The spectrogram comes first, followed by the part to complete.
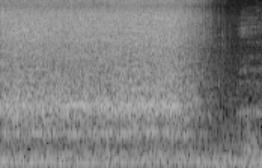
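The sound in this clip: Water is pumped from a utility truck's tank into a clear bucket, carrying visible particles: a steady, loud hissing rush of flowing liquid that tapers and thins near the end.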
